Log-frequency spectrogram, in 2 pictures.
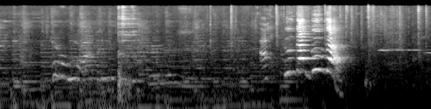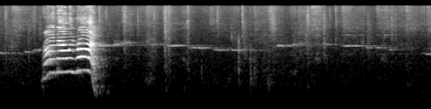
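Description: Background music with a bass line plays for the first few seconds. Then a toddler squeals twice, each a loud, long, high cry that arches and slides down in pitch at its end. Faint thin high tones follow.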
